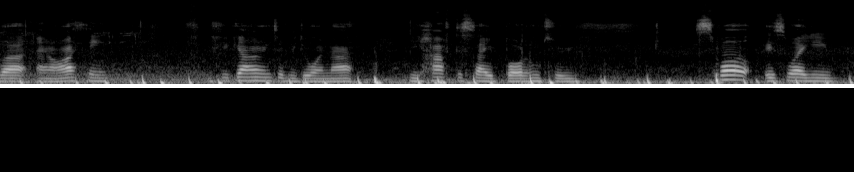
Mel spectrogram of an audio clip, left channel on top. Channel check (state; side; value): silent; right; digital silence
